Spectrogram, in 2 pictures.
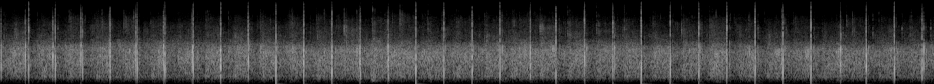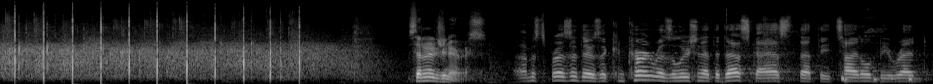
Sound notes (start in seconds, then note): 6.1 applause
